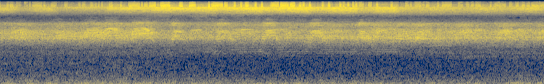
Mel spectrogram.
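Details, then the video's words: Late-summer cicada chorus in an apartment complex, heard as the last of the season: an unbroken shrill buzzing wall of sound, gently swelling and easing, with no other voices or noises standing out. "올 여름 마지막 매미소리"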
